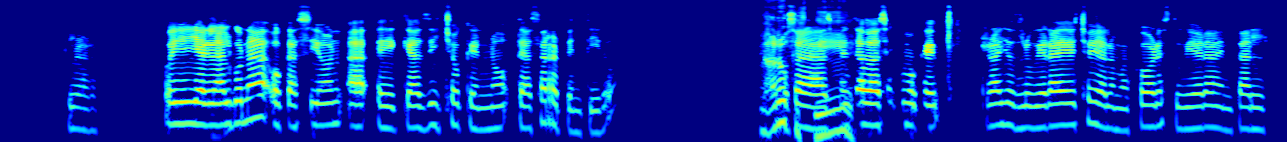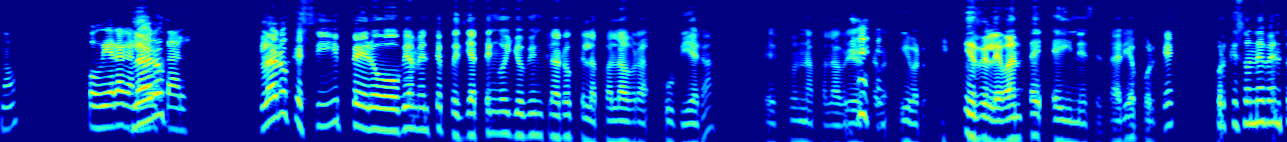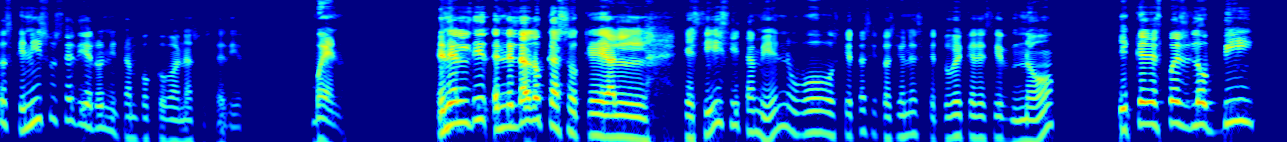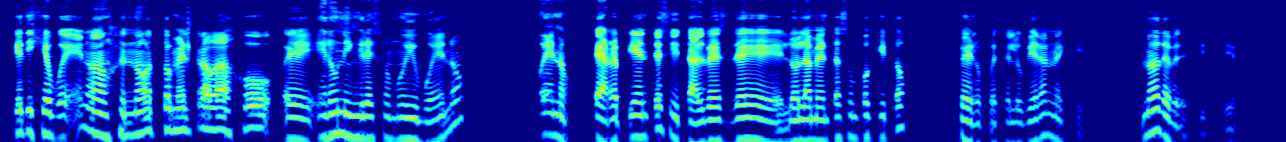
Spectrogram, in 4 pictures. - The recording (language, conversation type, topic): Spanish, podcast, ¿Cómo decides cuándo decir “no” en el trabajo?
- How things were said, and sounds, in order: other background noise; chuckle; "suceder" said as "sucedir"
